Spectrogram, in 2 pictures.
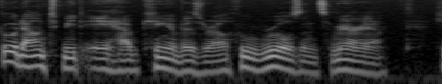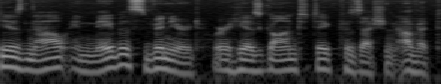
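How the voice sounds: A natural reading voice with pitch shifting in an ordinary way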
